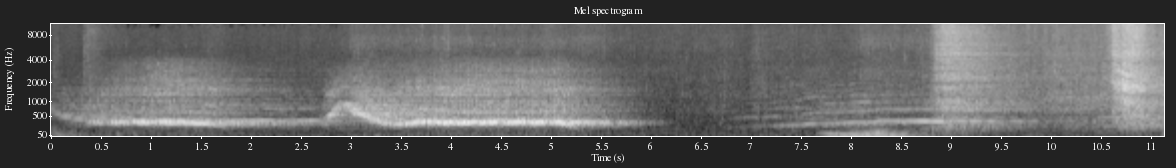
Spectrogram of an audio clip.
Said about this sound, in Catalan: Efectivament, són balenes que durant l'època d'aparellament els mascles emeten sons per atraure a les femelles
